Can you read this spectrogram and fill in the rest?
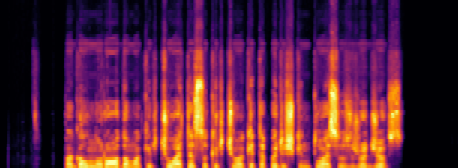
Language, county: Lithuanian, Kaunas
